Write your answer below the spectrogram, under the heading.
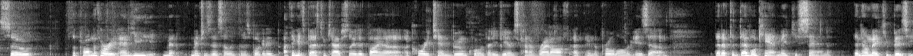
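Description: An ordinary speaking voice from a man with an American accent, fairly high in pitch with ordinary pitch variation, in a very clean recording with a silent background. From Texas. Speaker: college student. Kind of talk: casual discussion.

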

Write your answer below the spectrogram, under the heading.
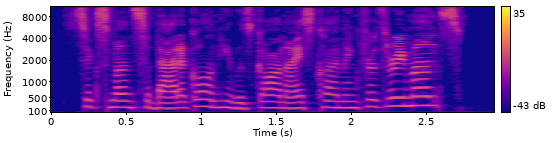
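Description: A woman speaks with a dark, mellow tone. The recording is very clean, with a silent background. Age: 30s. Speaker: geologist and university instructor. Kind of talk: educational interview chat.

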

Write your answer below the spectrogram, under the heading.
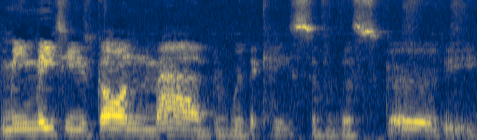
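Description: A man speaks in a put-on character voice at a very slow pace. Background noise is clearly heard. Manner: mock, comedic.

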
